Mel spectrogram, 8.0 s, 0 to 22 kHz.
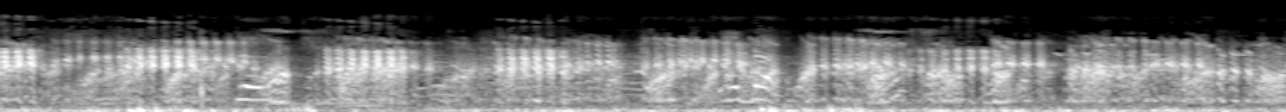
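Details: Frog chorus from 21 April 2023 with pulsed trilling bouts recurring about once a second, separated by short quiet gaps, a few lower croaking notes mixed in and a low background hum.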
